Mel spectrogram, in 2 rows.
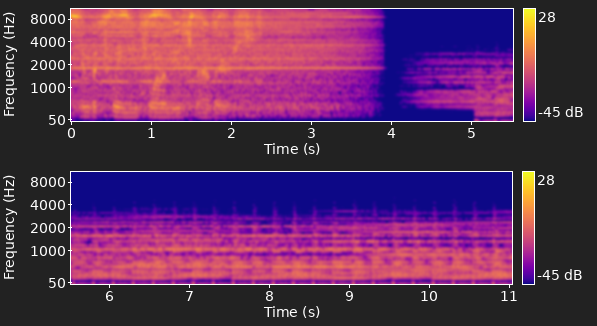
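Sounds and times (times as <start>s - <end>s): dust collector hum: 0.0s - 3.8s
power carving tool whine: 0.0s - 4.0s.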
